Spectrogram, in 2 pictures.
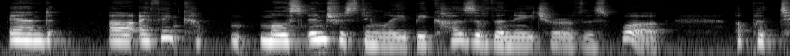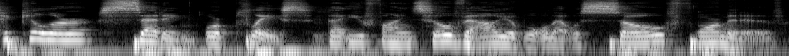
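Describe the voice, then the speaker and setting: A woman interviewer asking a measured, reflective question in conversation. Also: on the low side, animated, darkish tone. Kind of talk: discussion question.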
